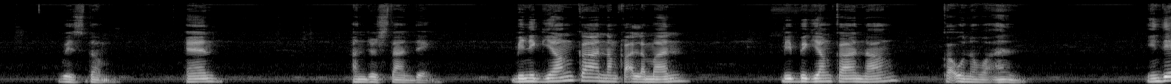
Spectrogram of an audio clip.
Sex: male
